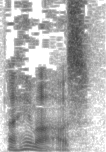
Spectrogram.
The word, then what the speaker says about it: Ahimaaz: And so this passage, and here we come to verse 19, Ahimaaz. Is that how you say it, Milton? Ahimaaz? Ahimaaz.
